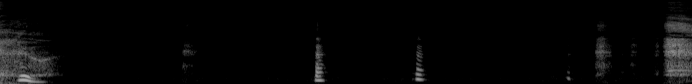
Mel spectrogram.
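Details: Repeated huge sneezes with a hitchy buildup as the person tries to talk and hold them back, but fails.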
